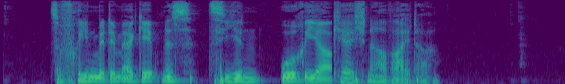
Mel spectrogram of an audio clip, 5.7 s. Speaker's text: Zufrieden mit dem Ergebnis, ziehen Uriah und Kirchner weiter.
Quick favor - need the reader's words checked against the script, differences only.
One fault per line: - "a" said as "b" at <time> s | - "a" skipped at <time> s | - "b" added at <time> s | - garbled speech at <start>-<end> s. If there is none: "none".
- "und" skipped at 3.3 s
